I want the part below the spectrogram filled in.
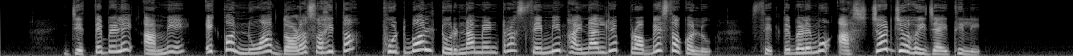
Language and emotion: Odia, surprised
